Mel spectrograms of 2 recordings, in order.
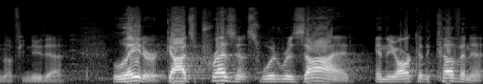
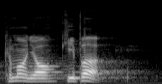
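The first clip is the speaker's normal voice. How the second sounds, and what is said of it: Southern American accent. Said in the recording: “God spoke in a southern accent.”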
